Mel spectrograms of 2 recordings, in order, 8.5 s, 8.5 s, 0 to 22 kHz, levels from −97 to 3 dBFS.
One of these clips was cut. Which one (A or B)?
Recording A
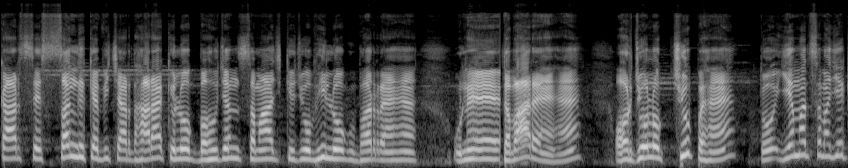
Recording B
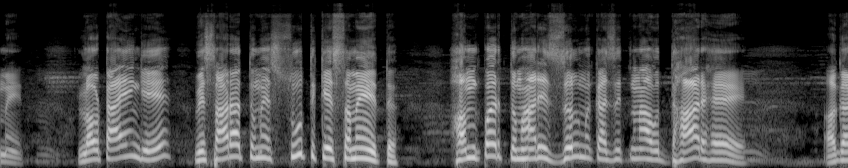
A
